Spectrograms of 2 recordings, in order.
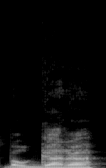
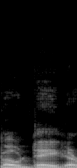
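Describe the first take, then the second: First: The word is said in a garbled form. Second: The word is said in its usual form. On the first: The speaker calls it wrong. "What you pronounce it as bogutta, something like that" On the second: The speaker calls it right. "can't even pronounce the word bodega right"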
